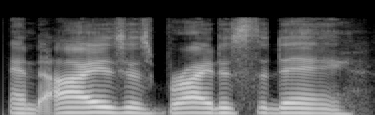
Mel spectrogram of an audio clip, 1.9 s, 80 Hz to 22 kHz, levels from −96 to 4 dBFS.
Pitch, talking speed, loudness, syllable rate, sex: 160 Hz, 225 wpm, -16 LUFS, 4.1 syllables/s, female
